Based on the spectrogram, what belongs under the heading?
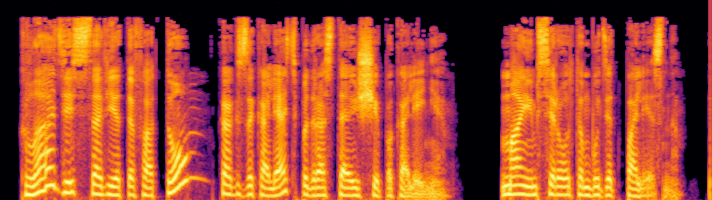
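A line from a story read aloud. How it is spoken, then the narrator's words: Plain. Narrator (Russian): говорит она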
